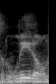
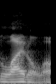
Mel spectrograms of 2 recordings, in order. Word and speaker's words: Lidl: It's Lidl, not Lidl, also, by the way, for folks who don't know what the grocery store is called.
